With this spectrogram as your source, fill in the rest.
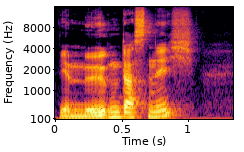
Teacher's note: wenn wir also sagen zum Beispiel wir mögen das nicht dann sprechen wir den langen gespannten ölvokal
